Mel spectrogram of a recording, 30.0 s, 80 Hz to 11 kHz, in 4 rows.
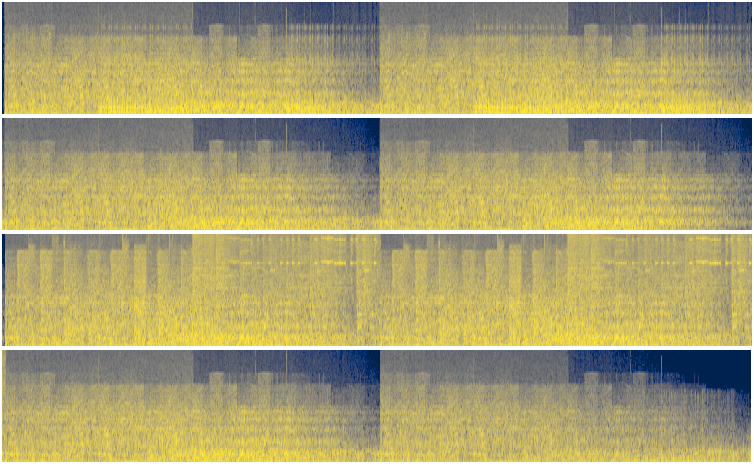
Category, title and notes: Music > Multiple instruments
Demo Track #3480 (Industraumatic)
Ambient, Cyberpunk, Games, Horror, Industrial, Noise, Sci-fi, Soundtrack, Underground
